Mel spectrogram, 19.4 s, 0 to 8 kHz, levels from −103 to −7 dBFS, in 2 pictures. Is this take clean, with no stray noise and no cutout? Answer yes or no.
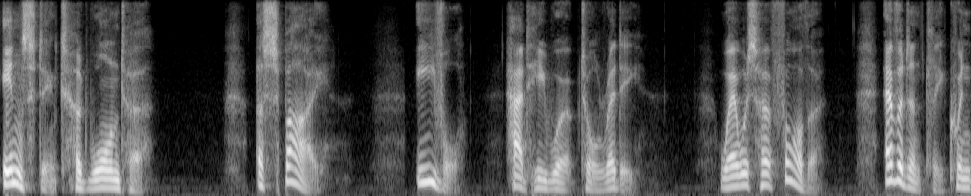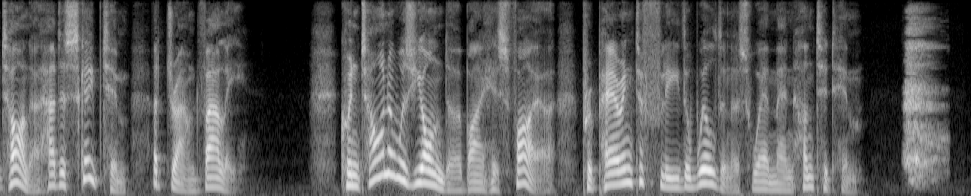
no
